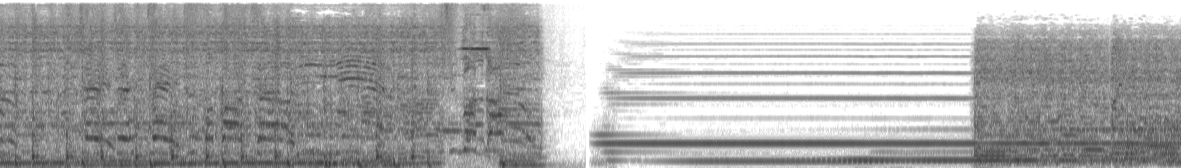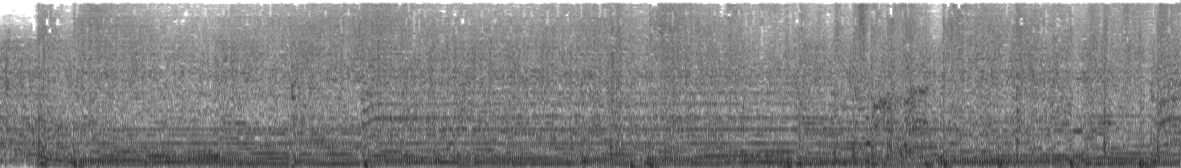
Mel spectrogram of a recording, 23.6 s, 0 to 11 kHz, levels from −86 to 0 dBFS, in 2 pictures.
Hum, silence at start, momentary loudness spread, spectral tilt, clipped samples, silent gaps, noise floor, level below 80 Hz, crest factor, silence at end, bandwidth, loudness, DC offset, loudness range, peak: none; 0 s; 12 LU; -4 dB/octave; under 0.1%; none; -52 dBFS; -36 dBFS; 14 dB; 0 s; 10.5 kHz; -21 LUFS; under 0.1%; 9 LU; -8 dBFS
